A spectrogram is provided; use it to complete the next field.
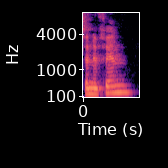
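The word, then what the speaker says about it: Cynefin: What I quite liked, and that's sort of nearly like a thing in my own very familiar corner, is I think it's pronounced Cinefin, this Welsh name terminology that describes a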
